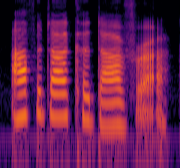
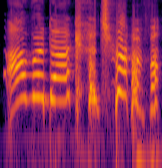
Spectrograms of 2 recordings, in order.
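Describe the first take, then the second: First: Said in the usual way. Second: High, loud mock curse; hammy spell shout. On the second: Ebony cursing Voldemort, hammed-up. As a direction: hurl the curse like a melodrama heroine. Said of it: "I shouted".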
